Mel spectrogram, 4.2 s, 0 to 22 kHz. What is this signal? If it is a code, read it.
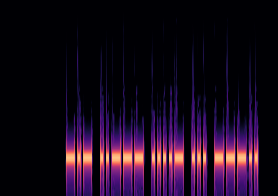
Morse code, heard as a keyed tone, about 29 wpm, 700 Hz. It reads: K24S8
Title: Code Groups - 5 Letter:Numbers - 28wpm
